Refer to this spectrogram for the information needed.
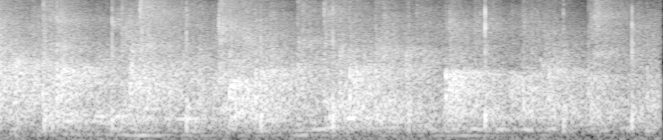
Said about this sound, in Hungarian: Nagy tapsot nekik. Ügyesek voltak.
